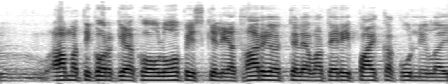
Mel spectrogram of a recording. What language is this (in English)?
Finnish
